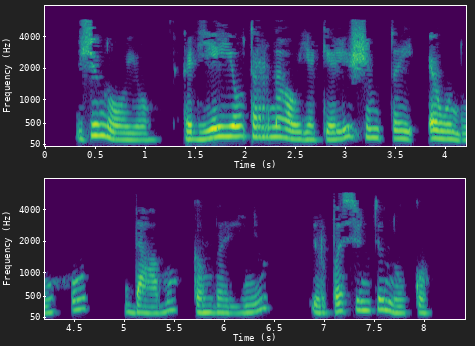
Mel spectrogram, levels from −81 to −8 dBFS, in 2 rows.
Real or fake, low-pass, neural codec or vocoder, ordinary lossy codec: fake; 7.2 kHz; autoencoder, 48 kHz, 128 numbers a frame, DAC-VAE, trained on Japanese speech; MP3, 24 kbps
